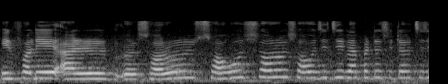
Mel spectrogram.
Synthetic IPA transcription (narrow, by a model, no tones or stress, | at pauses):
eɾfʰɔleaɾʃɔɾoʃɔɦod͡ʑʃɔɾoʃɔɦod͡ʑed͡ʑebɛpaɾʈaʃeʈaɦotːɕʰe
